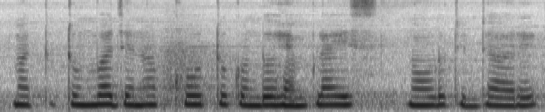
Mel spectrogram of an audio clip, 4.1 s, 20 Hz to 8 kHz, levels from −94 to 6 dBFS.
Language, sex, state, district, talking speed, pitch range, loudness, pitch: Kannada, female, Karnataka, Bangalore, 90 wpm, 220-235 Hz, -12 LUFS, 230 Hz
